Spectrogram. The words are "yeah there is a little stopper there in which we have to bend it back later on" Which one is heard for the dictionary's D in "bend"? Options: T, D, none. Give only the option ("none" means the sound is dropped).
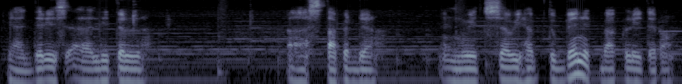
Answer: none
